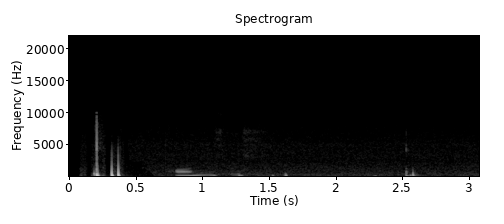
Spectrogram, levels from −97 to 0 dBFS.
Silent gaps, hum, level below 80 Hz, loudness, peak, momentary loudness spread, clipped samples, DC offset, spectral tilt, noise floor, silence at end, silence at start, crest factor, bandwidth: none; none; -60 dBFS; -34 LUFS; -14 dBFS; 24 LU; under 0.1%; under 0.1%; -8.5 dB/octave; -77 dBFS; 2.2 s; 0.2 s; 28 dB; 9.6 kHz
